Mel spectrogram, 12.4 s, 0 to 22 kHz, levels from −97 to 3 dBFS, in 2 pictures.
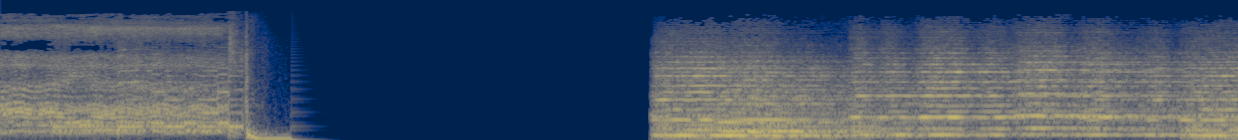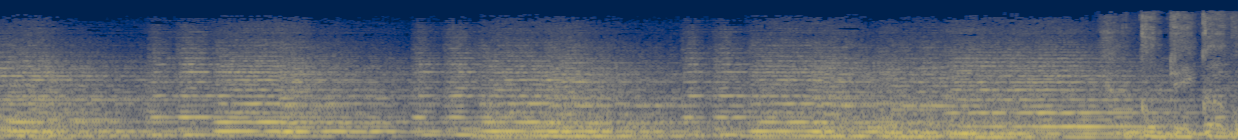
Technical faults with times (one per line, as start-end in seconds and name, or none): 1.45-3.28 long network dropout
